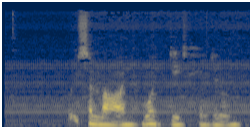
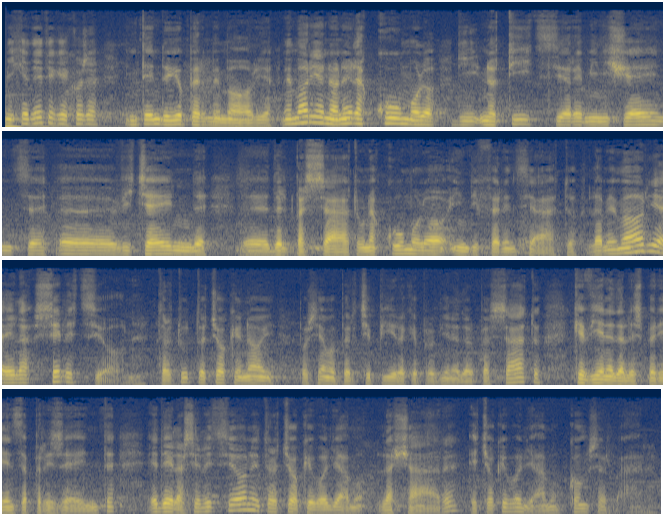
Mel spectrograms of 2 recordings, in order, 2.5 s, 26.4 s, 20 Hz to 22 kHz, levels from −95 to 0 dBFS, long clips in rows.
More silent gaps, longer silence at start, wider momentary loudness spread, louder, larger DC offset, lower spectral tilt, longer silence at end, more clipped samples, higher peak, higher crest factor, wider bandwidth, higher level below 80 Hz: neither; first, 0.65 s vs 0.05 s; about the same, 12 LU vs 11 LU; second, -27 LUFS vs -22 LUFS; neither; first, -7 dB/octave vs -5.5 dB/octave; about the same, 0.1 s vs 0 s; neither; second, -6 dBFS vs 0 dBFS; about the same, 20 dB vs 22 dB; about the same, 16 kHz vs 16.5 kHz; second, -58 dBFS vs -50 dBFS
